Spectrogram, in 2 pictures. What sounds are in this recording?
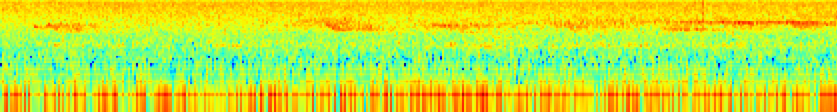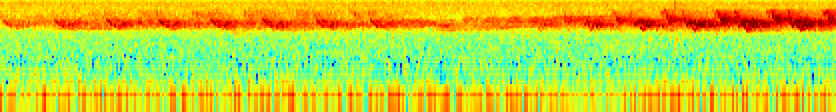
Red-eyed Vireo, Black-throated Green Warbler, Ovenbird, Black-throated Blue Warbler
